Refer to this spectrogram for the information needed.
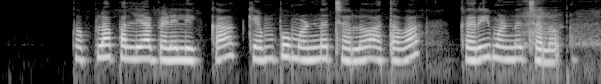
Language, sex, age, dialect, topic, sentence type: Kannada, female, 25-30, Northeastern, agriculture, question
